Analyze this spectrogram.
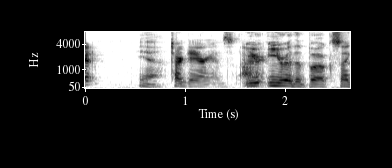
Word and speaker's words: Targaryens: prequel yeah it's about the targetings targaryens that's how you say it yeah targaryens you're the book so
